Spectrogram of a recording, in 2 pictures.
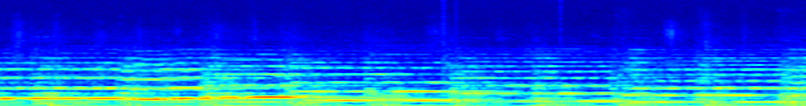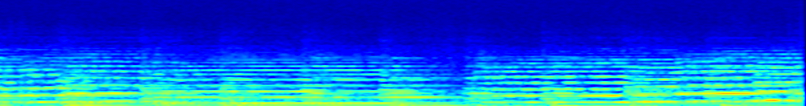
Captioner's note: applause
